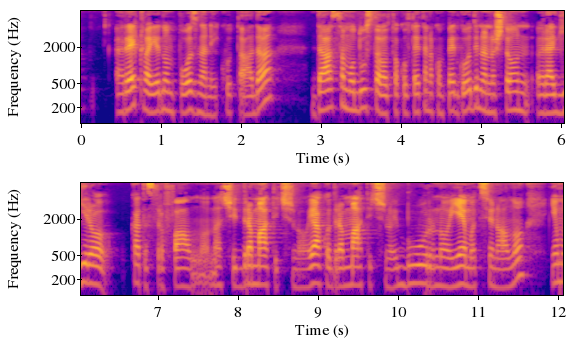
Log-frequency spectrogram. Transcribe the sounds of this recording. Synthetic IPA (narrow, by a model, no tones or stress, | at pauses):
ɾe̞klˠaje̞d̪no̞mpo̞znanikut̪a̰d̪a | d̪asamo̞d̪ust̪alaod̪fakulˠt̪eːt̪anako̞npeːt̪ɡo̞d̪inanaʃt̪oeonɾeaɡiːɾao | kat̪ast̪ɾo̞faːlˠno̰zna̰ːt͡ʃid̪ɾamat̪it͡ʃnojaːko̞d̪ɾamat̪it͡ʃnoibuːɾnoiemo̞t̪sio̞nalˠno̞ | ɲe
